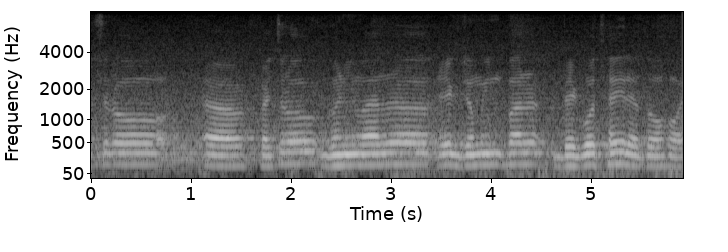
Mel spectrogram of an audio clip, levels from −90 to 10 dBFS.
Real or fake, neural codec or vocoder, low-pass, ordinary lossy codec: real; none; none; none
